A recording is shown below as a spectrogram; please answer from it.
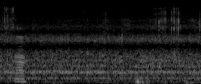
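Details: Honey bees at a wild hive being caught for domestication: a dense, steady hum fills the whole clip with low droning tones, broken by brief clicks and handling knocks.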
